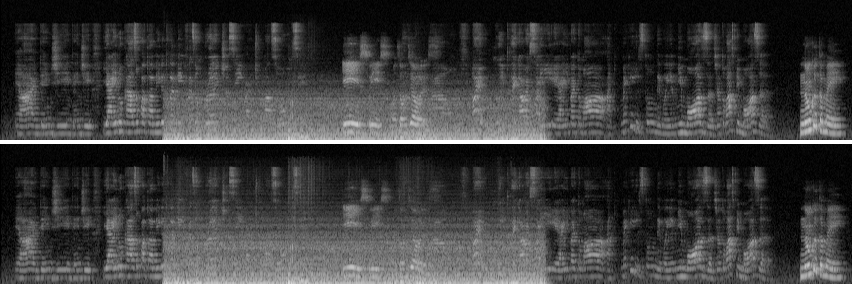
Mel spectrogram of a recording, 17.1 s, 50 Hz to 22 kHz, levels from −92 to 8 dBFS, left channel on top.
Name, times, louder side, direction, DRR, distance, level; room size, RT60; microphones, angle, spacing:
voice 1, 0.3-6.2 8.0-15.4, left 1 dB, 30° left, 7.2 m, -37 dB
sound 1, 3.2-10.9, right 2 dB, 80° right, 1.3 m, -20 dB
voice 2, 6.8-8.6 16.0-16.9, left 3 dB, 60° left, 1.2 m, -24 dB
11.5 x 10.0 x 5.8 m
head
